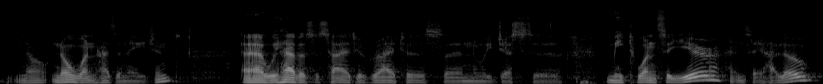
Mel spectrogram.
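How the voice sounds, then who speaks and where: A man with a Greek accent, very deep and low in pitch, fairly slow, with ordinary pitch variation, big swings in loudness and audible room echo. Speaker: novelist. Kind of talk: panel discussion. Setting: stage with audience. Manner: halting.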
